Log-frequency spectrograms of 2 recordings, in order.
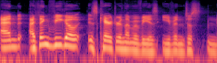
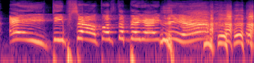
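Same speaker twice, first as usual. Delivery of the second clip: put-on loud, very high, very slow, drawn-out Bronx accent; 5 dB louder than usual. Acting out a movie scene in a racist bar: Viggo Mortensen as Tony Lip, Bronx stereotype. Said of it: "biggest, like, stereotype of Bronx".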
